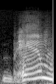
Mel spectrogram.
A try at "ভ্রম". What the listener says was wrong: হেম নয়, ভ্রম, এটাতেও রফলা লাগবে।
